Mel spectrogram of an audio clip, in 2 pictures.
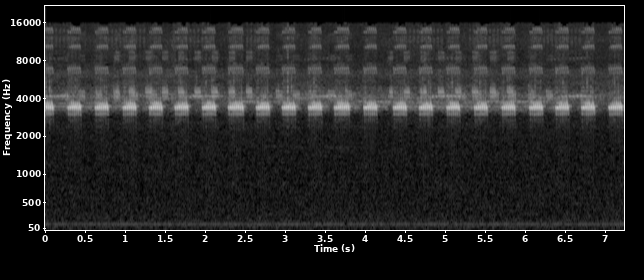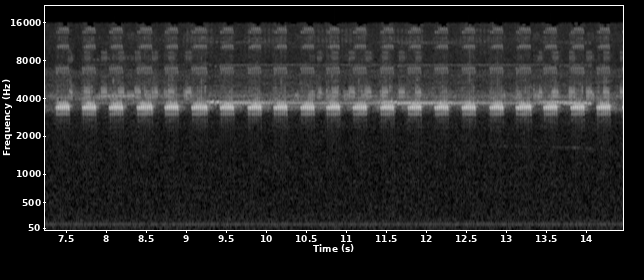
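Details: Autumn grass insects on a deep night in Changnyeong, Gyeongnam, South Korea: a high, bright chirping pulse near 4k repeated about three times per second, steady and unbroken, with a faint low hum beneath.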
